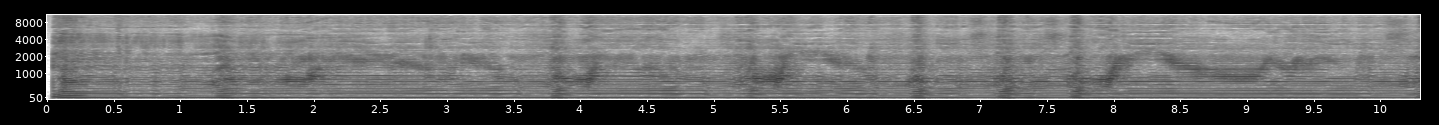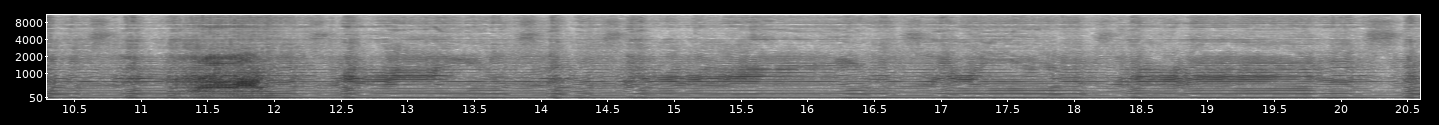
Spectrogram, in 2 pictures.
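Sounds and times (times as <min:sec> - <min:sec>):
didgeridoo: 0:00.0 - 0:20.5.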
